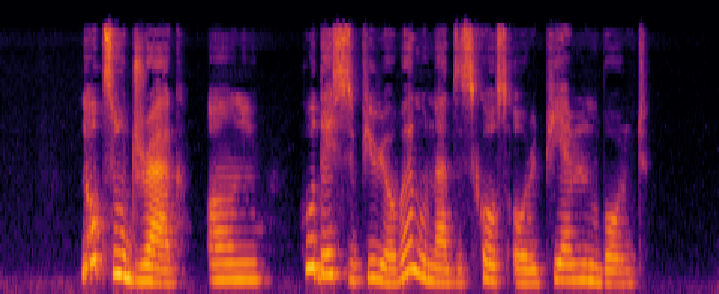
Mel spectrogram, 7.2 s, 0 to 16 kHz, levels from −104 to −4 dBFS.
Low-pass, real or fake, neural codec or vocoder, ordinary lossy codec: 10.8 kHz; fake; codec, 24 kHz, 0.9 kbps, WavTokenizer, medium speech release version 1; Opus, 64 kbps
